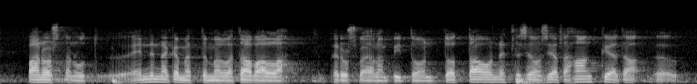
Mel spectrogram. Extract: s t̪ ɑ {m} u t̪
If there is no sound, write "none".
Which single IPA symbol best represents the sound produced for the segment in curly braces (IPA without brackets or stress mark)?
n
